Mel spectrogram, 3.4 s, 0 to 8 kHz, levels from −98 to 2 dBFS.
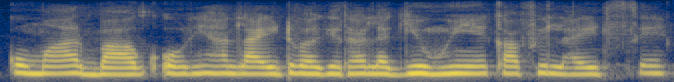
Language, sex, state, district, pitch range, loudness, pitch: Hindi, female, Bihar, West Champaran, 210-225 Hz, -15 LUFS, 220 Hz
